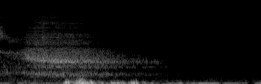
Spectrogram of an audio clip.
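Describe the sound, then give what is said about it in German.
A slow, deep breath is drawn in and let out during a guided breathing exercise, a soft airy inhale flowing into a longer, lower exhale, heard faintly and alone. “Atme einmal tief ein und wieder raus.”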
